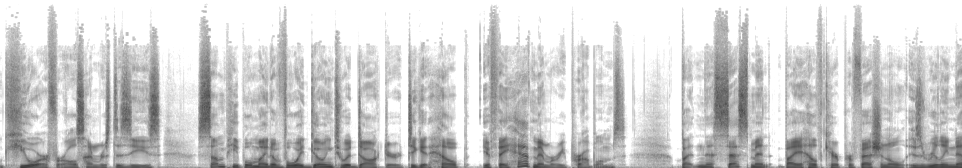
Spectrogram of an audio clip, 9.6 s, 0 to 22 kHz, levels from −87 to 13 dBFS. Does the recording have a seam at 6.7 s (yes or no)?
no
